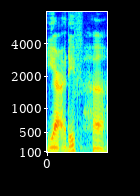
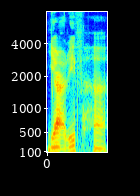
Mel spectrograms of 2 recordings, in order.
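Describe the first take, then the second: No difference in how they are said.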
